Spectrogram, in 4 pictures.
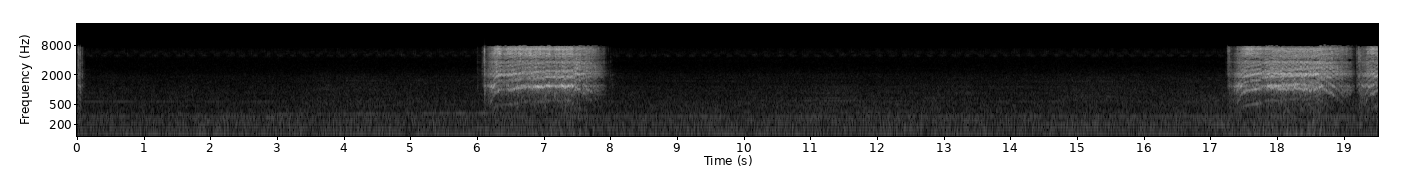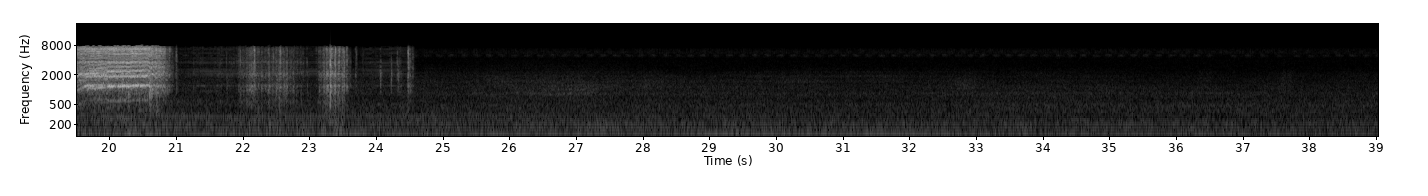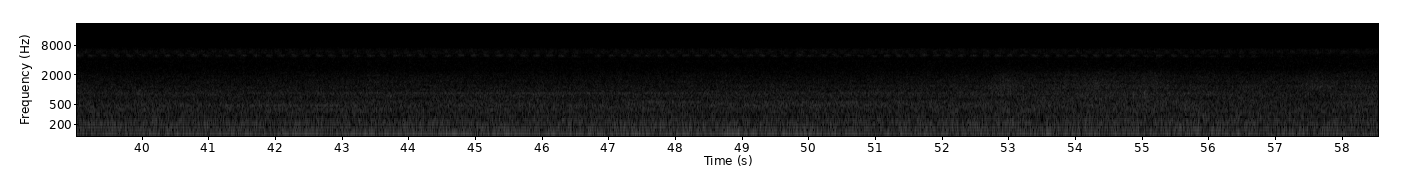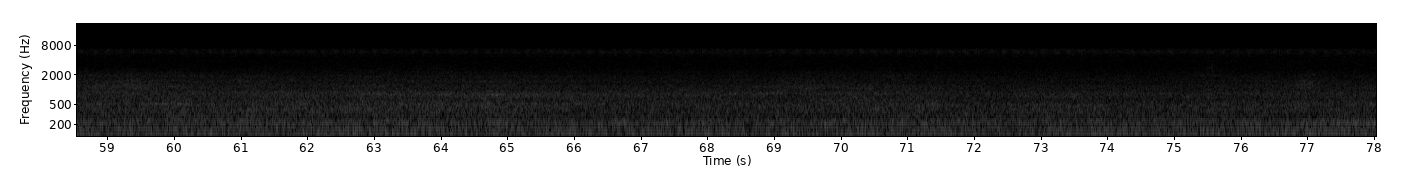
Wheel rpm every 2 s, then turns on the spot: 0, 0, 10, 70, 0, 0, 0, 0, 50, 100, 60, 10, 0, 0, 0, 0, 0, 0, 0, 0, 0, 0, 0, 0, 0, 0, 0, 0, 0, 0, 0, 0, 0, 0, 0, 0, 0, 0, 0.
20-24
